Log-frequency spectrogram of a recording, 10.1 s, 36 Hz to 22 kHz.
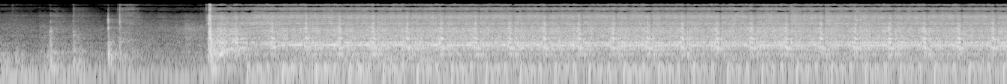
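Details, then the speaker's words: Fiat Palio during compression test, throttle floored, cranking: starter clicks in then fast cranking about three beats per second with harsh whirring edge; starter screaming, to be removed for servicing; cylinder reads 150 psi. "150 psi e o motor de arranque tá gritando aí daqu pouco nós vamos tirar ele para fazer manutenção"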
